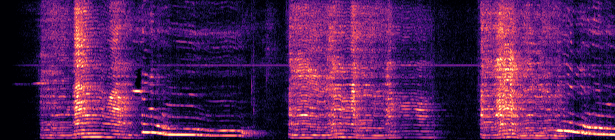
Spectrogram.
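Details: A dog howls a long, wavering, melodic duet with a saxophone while relaxing on a staircase, in a musical meditation ritual. Three sliding, rising-and-falling phrases are separated by short pauses.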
